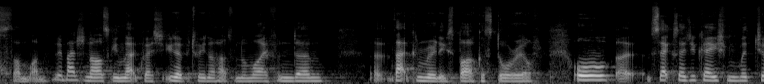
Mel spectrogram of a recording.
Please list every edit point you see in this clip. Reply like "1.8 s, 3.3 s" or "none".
6.4 s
